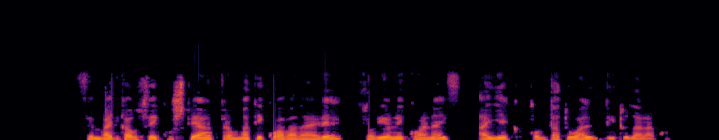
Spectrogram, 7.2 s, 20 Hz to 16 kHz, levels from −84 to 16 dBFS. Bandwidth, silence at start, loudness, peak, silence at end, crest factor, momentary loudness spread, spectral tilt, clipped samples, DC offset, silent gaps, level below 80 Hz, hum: 7.8 kHz; 0.9 s; -17 LUFS; 0 dBFS; 0.65 s; 16 dB; 7 LU; -6.5 dB/octave; under 0.1%; under 0.1%; 3.51-3.57 s, 4.63-4.78 s, 5.23-5.29 s; -52 dBFS; none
